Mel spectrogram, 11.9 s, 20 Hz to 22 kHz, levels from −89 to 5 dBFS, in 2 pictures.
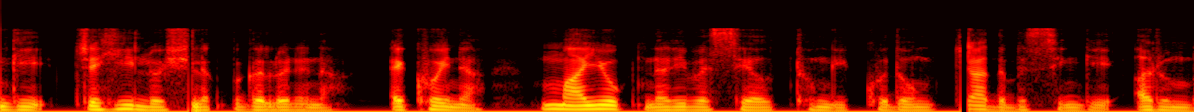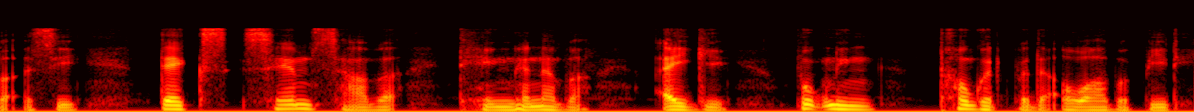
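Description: A DC offset runs through the whole recording. The waveform sits shifted off zero by a constant amount. You cannot hear it directly. It eats into headroom and shows as steady energy at the very bottom of the spectrum.

Packet loss on an ADPCM call strikes at 0.94 to 1.00 s and again at 4.80 to 4.87 s. About 20 ms and then 40 ms of speech drop to hard-edged silence, roughly one and two packets' worth. The decoder's predictor and step size lose track. Speech returns with brief distortion before settling.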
